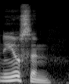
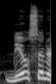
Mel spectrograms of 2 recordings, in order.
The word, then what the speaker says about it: Nielsen: So a little bit, we talked, you know, a little bit about the both the main characters, but Bridget Nielsen, is it Nielsen or Nelson? – I think it's Nielsen. That's how I've always heard.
